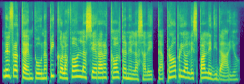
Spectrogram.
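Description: A woman narrating a mystery novel in a measured, suspenseful reading. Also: medium pitch, darkish tone, no echo, studio quality. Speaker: audiobook narrator. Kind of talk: scripted narration.

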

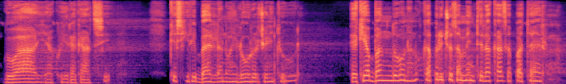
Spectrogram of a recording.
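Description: A man voicing a patient, wise old cricket in a storybook reading, speaking slowly, calmly and gravely. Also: a little high, big-room sound, pitched above the performer's own voice. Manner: slow, calm, grave and preachy.

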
